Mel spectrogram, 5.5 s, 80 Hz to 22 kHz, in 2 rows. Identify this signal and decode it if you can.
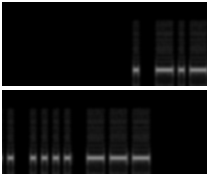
Morse code, heard as a keyed tone, about 16 wpm, 800 Hz. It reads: ECHO
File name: Alphabetical / Alphabetical mp3s / Es @15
